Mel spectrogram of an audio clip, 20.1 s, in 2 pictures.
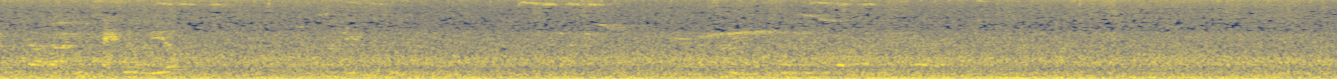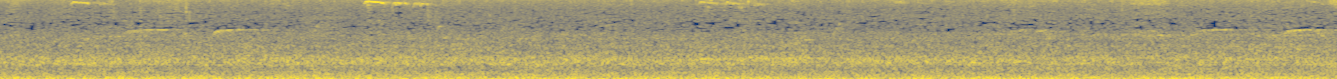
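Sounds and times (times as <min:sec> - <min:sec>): faint bird chirps: 0:03.8 - 0:07.1, 0:10.5 - 0:13.6, 0:15.2 - 0:20.0.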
